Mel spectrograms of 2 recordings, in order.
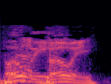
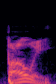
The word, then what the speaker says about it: Bowie: It ain't buoy. It's Bowie. Yeah, it ain't Bowie.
